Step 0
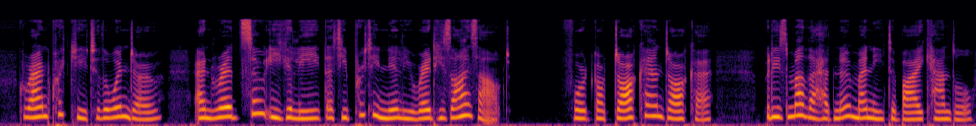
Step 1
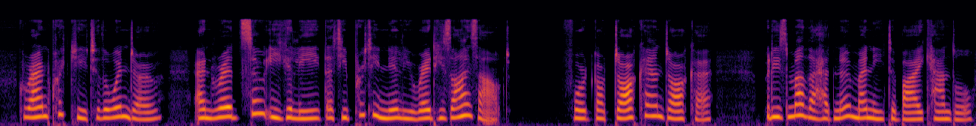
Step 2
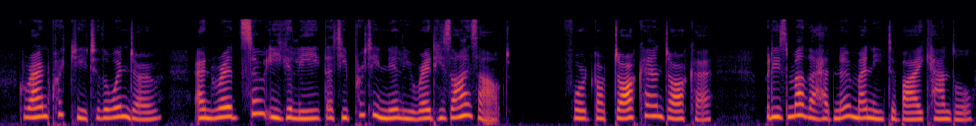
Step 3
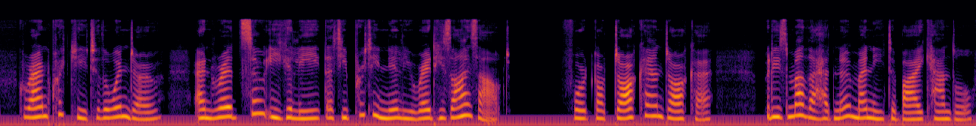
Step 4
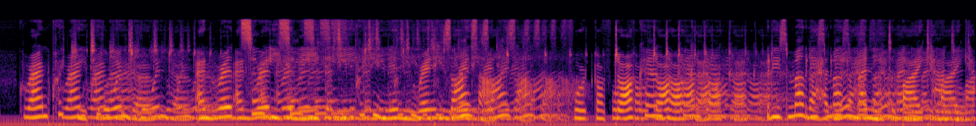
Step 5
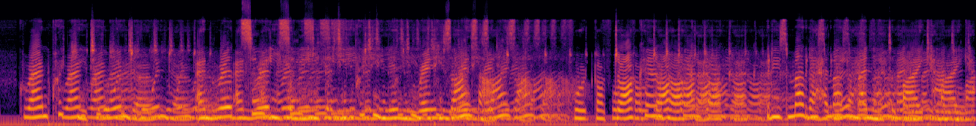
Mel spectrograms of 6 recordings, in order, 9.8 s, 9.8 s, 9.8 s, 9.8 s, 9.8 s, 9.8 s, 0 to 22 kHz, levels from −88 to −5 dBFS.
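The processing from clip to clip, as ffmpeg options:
-af "highpass=59,volume=-2.5dB"
-af "equalizer=f=490:w=1.5:g=-3.5,volume=-2.5dB"
-af "aeval=exprs='val(0)+0.00355*(sin(2*PI*60*n/s)+sin(2*PI*2*60*n/s)/2+sin(2*PI*3*60*n/s)/3+sin(2*PI*4*60*n/s)/4+sin(2*PI*5*60*n/s)/5)':c=same,volume=6dB"
-af "aecho=1:1:380|627|787.6|891.9|959.7:0.631|0.398|0.251|0.158|0.1"
-af "asoftclip=type=tanh:threshold=-19dB,volume=3.5dB"

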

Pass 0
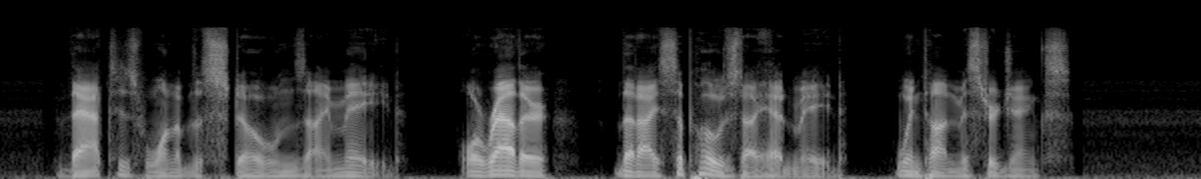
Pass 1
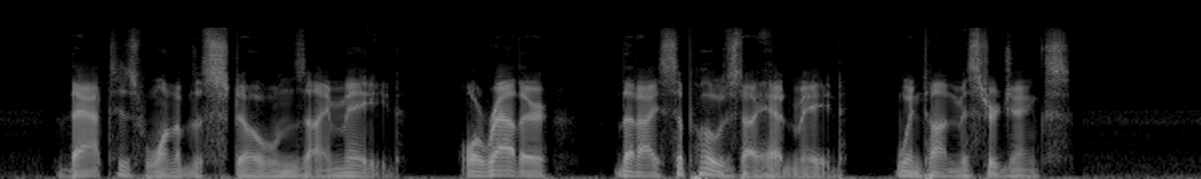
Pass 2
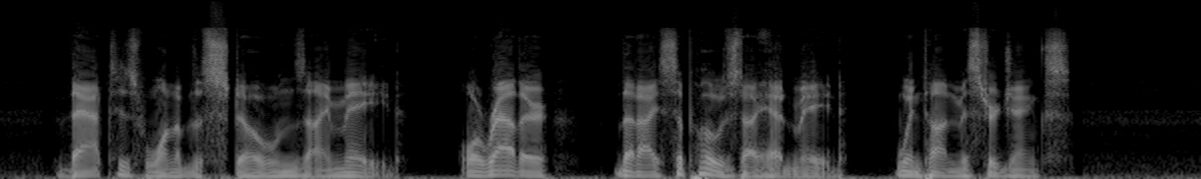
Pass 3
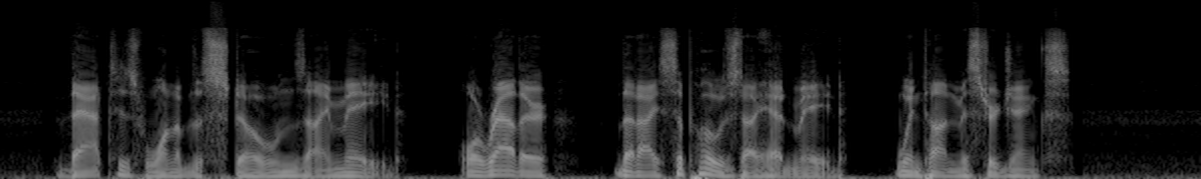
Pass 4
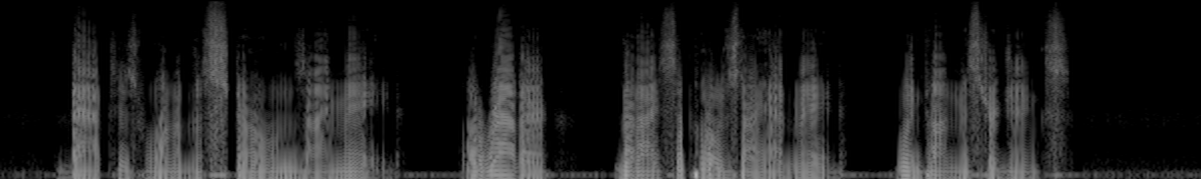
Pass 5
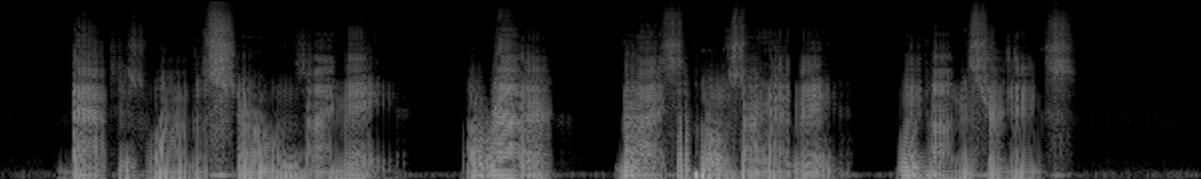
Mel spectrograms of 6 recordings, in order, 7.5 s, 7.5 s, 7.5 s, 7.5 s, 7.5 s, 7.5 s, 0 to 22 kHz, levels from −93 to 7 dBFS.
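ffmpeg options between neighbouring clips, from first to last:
-af "acompressor=threshold=-25dB:ratio=3,volume=-7.5dB"
-filter_complex "[0:a]equalizer=f=770:t=o:w=2.8:g=-4,asplit=2[a][b];[b]asoftclip=type=tanh:threshold=-37.5dB,volume=-8.5dB[c];[a][c]amix=inputs=2:normalize=0"
-af anull
-af "aeval=exprs='0.0891*(cos(1*acos(clip(val(0)/0.0891,-1,1)))-cos(1*PI/2))+0.0224*(cos(4*acos(clip(val(0)/0.0891,-1,1)))-cos(4*PI/2))+0.00501*(cos(7*acos(clip(val(0)/0.0891,-1,1)))-cos(7*PI/2))+0.00282*(cos(8*acos(clip(val(0)/0.0891,-1,1)))-cos(8*PI/2))':c=same,aeval=exprs='val(0)*sin(2*PI*97*n/s)':c=same,volume=1.5dB"
-af "aecho=1:1:42|56:0.668|0.168,volume=-2dB"

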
